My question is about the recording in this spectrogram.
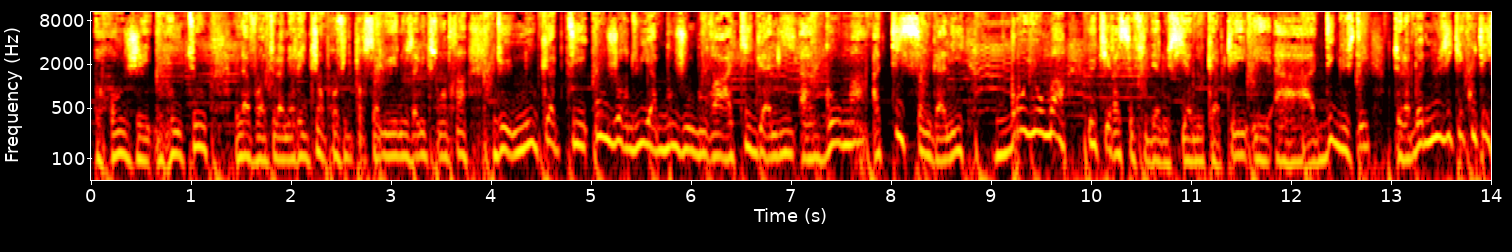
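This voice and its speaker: A man hosting a radio music show in the playful style of an airline captain, with exuberant, singsong delivery and drawn-out words. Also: mid-range voice, big pitch swings. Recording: music behind the voice.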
